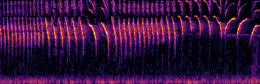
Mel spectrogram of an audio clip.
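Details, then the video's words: A canary in full song, offered as a recording to stimulate untrained birds to sing, gives a fast, continuous run of bright, high chirps and sweeping notes, repeated several times a second. "Kenari gacor!! plilihan untuk merangsang bunyi burung bahan"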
